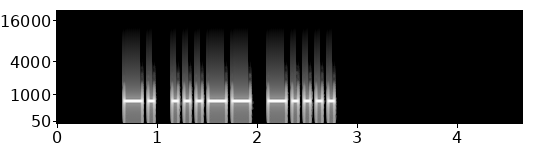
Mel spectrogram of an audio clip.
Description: Morse code, heard as a keyed tone, about 20 wpm, 700 Hz. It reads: N36
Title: Common Cut Numbers - 3-Digit 20wpm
